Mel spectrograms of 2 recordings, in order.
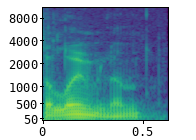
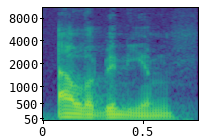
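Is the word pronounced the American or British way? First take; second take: American; British. First: It is said the American way, with four syllables. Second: It is said the British way, with five syllables. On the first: The speaker calls it right. "When we know it's aluminum" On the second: The speaker calls it wrong. "the way the British mispronounce aluminium"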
